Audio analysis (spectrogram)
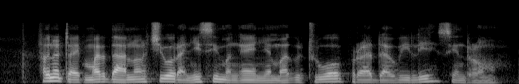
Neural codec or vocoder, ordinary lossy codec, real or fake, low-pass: codec, 16 kHz, 0.8 kbps, ZipCodec; MP3, 96 kbps; fake; 7.2 kHz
